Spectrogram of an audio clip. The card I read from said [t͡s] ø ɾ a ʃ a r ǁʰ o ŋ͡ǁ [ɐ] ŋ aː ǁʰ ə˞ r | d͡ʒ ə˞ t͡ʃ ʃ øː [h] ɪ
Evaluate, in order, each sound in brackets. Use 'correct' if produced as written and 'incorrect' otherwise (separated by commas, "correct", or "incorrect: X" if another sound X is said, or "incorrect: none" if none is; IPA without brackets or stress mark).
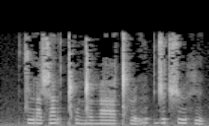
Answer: correct, incorrect: ə˞, correct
